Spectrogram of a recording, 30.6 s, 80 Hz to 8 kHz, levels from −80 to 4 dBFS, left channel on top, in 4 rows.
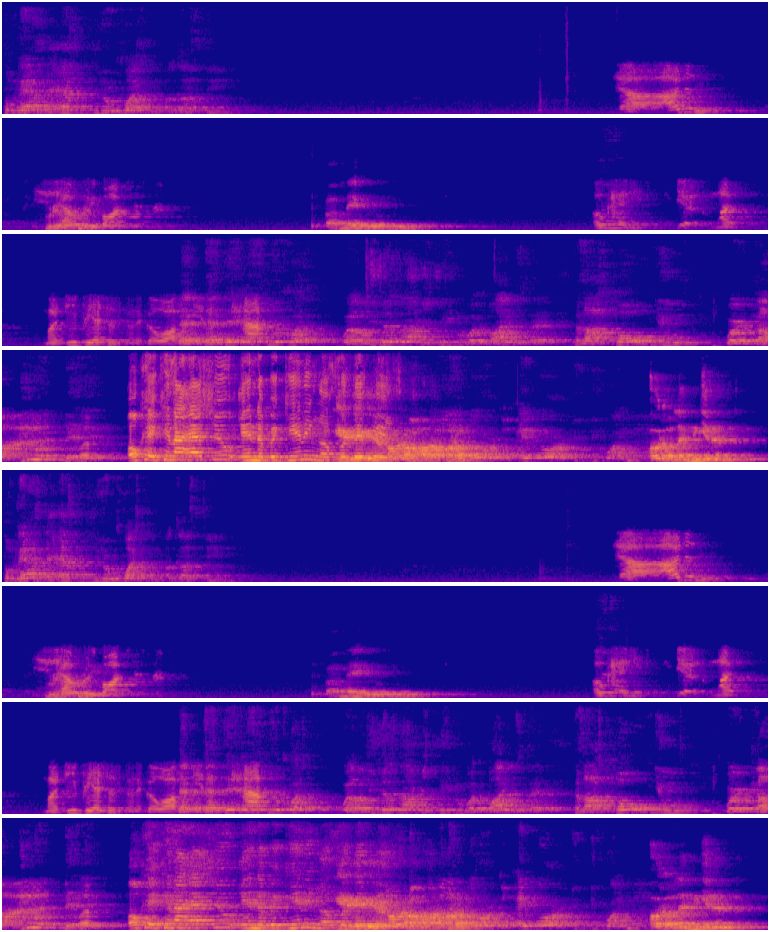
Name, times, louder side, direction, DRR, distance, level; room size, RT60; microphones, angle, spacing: voice 1, 0.0-2.3 13.6-13.9 17.1-22.1 22.6-24.0 24.6-24.9 27.0-30.1, right 1 dB, 45° right, -4 dB, 2.3 m, -35 dB
voice 2, 6.1-6.9 8.0-8.9 9.2-9.3 13.6-14.0 14.4-15.0 15.7-17.4 17.7-17.9 22.9-23.4 23.7-23.9, right 3 dB, 15° right, 10 dB, 0.3 m, -34 dB
voice 3, 8.1-8.6 10.9-11.7 25.4-25.5 26.3-27.6 29.4-30.3, left 1 dB, 75° left, -1 dB, 1.7 m, -25 dB
voice 4, 24.2-26.9, left 5 dB, 55° left, 7 dB, 0.5 m, -22 dB
10.5 x 4.6 x 4.3 m, 1.3 s
head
